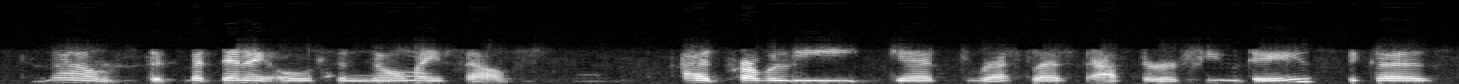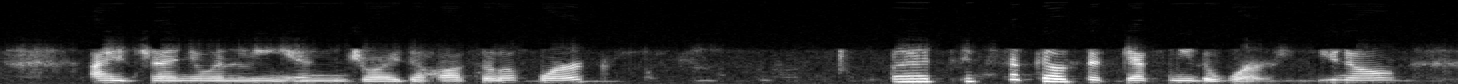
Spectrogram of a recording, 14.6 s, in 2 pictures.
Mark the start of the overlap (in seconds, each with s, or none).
none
